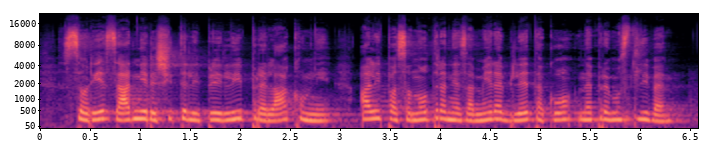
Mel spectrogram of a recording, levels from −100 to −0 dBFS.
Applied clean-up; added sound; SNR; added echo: none; none; none; none.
